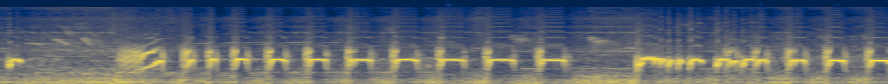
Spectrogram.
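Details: Female zebra dove calling to excite a male: a rising swoop opens a long train of short clipped coos at even pitch, then a quicker, jumbled run of coos.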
